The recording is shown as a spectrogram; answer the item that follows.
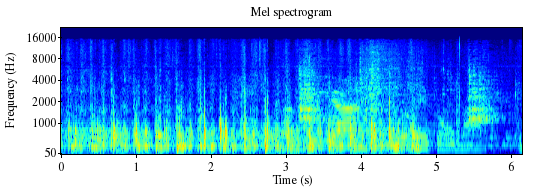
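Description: Fast, rhythmic clinking and knocking of a utensil against a pot or dish, about six knocks a second. A woman's voice sings over it from about three seconds in.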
